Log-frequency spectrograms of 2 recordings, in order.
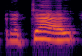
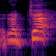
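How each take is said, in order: First: The word ends without a glottal catch. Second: The word ends with a glottal catch.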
